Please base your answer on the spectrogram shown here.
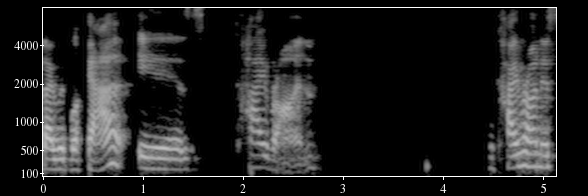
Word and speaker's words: Chiron: last one that I would look at is Chiron Chiron is spelled c h i r o n Chiron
